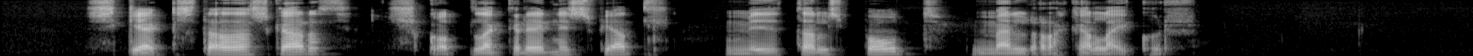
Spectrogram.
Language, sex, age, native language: Icelandic, male, 30-39, Icelandic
